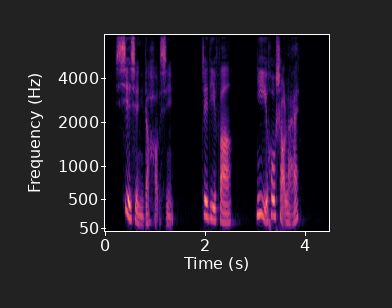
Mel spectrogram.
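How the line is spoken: Cold. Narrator (Chinese): 张秀秀冷冷道

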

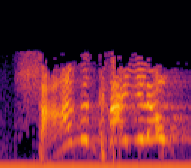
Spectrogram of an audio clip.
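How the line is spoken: Deep-chested yell. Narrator (Chinese): 有一主抖丹田喊了一嗓子

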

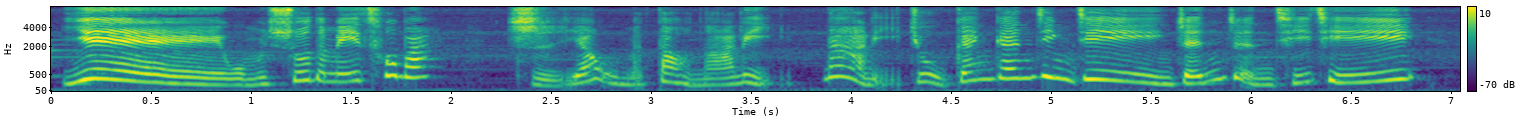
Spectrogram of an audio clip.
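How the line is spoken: Cheerful, beaming. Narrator (Chinese): 整齐先生和清洁先生笑眯眯地说

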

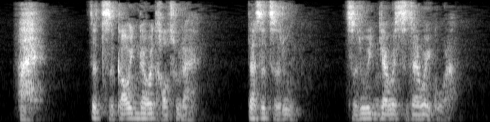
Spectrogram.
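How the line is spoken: Sad sigh. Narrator (Chinese): 孔子他难过的叹了口气，说

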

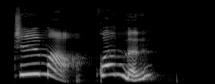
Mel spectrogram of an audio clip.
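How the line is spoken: Leader shouting. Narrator (Chinese): 一个头领模样的人又叫道

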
